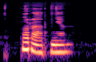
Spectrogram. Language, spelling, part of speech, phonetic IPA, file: Polish, poradnia, noun, [pɔˈradʲɲa], LL-Q809 (pol)-poradnia.wav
